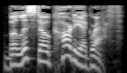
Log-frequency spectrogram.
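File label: "ballistocardiograph", British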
